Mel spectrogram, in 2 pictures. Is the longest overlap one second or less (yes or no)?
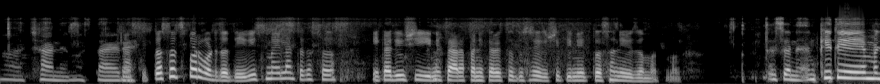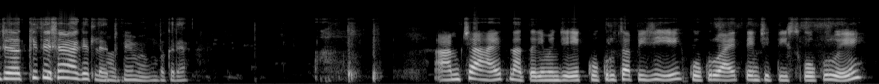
yes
